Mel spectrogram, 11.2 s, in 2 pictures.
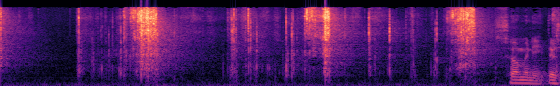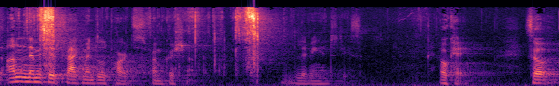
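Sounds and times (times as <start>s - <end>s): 
paper tearing: 0.8s - 5.0s, 5.9s - 6.3s, 7.4s - 8.4s
speech: 5.1s - 7.7s, 8.4s - 9.3s, 10.0s - 11.1s.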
